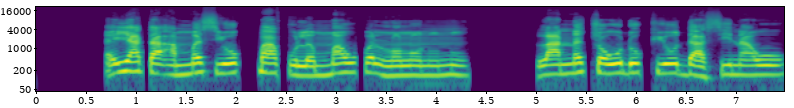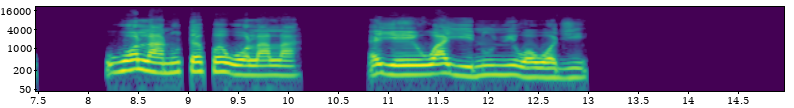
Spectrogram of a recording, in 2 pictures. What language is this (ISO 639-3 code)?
ewe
